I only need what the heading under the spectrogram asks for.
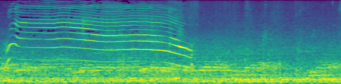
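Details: Thirsty kitten meowing to ask its mother for milk while children play with it. A single long, high, harmonic-rich meow holds steady for nearly three seconds, then bends downward and stops, over low background murmur and hum.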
